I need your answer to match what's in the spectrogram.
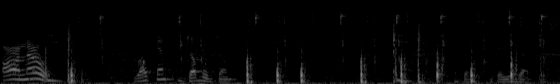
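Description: Low-voiced excitable woman gamer. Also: measured pace, very noisy. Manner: excitable, self-mocking exclamations. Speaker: gameplay streamer. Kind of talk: casual gameplay commentary.

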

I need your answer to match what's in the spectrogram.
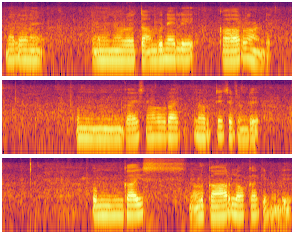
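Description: A woman's voice: fairly low pitch, little pitch movement, takes it slowly, long pauses, a little mellow, slight background noise, poor audio. A woman with a sore throat giving casual, rambling gameplay commentary as a YouTuber, often addressing her viewers. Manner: rambling, filler-heavy, keeps addressing viewers. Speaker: gaming YouTuber.

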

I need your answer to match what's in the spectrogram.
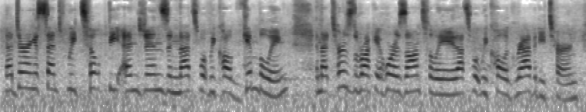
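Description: A woman's voice: sits high, brisk, music in the background, poor audio. A woman giving live launch commentary as a webcast host, explaining things as she goes.

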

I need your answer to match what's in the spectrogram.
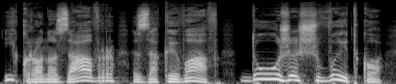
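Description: A man narrating a children's audio fairy tale with expressive, animated storytelling. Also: fairly high pitch, slow.

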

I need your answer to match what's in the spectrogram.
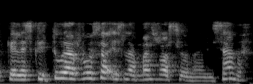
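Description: A woman's voice: fairly high pitch, lively intonation, fast. A woman from the Sierra Norte of Oaxaca, a Zapotec language teacher, explaining in conversation and thinking aloud with fillers and repeated words. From Sierra Norte of Oaxaca, Mexico. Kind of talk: conversational discussion.

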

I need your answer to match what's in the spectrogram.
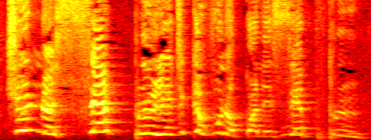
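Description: High, lively Cameroonian woman lecturing. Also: normal speed. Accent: Cameroonian French. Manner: animated, emphatic, repetitive lecturing. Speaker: Facebook live streamer. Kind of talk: casual live-stream monologue.

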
